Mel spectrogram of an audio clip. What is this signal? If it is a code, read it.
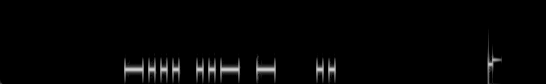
Morse code, heard as a keyed tone, about 21 wpm, 700 Hz. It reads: BUT I
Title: Build A Phrase - 2-Word Phrases - 20wpm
